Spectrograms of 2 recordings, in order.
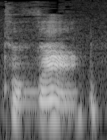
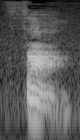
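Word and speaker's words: צ: So no one understood that this letter is not Tazah, but it's actually Sa.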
